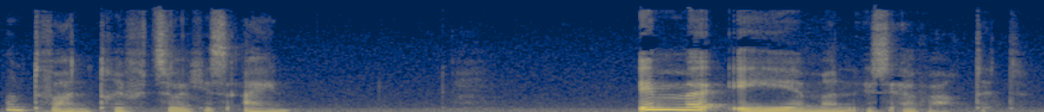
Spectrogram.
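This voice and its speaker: Female storyteller, husky lower register, expressive fairy tale narration with whispered moments. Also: slow pace. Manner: expressive, drops often to a soft whisper. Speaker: audiobook narrator.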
